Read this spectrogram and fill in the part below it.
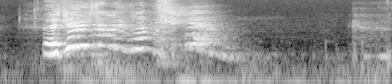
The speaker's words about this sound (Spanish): Adiós, va a estornudar.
